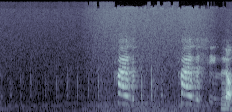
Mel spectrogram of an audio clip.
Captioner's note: digital Female Voice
